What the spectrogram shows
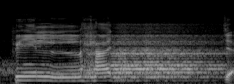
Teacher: Karena huruf jim yang disukunkan ini bertasydid. Huruf qalqalah jim yang disukunkan bertasydid, maka pantulannya lebih kuat dari qalqalah kubra. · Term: qalqalah akbar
